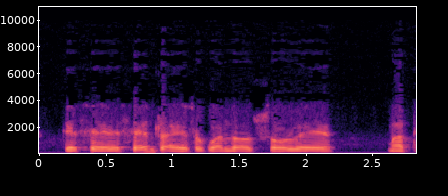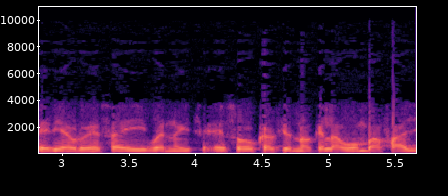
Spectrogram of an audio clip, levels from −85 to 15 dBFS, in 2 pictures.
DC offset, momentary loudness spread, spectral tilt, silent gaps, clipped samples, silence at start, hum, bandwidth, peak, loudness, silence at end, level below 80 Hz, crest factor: 0.4%; 4 LU; -8 dB/octave; none; under 0.1%; 0.2 s; none; 6.8 kHz; -2 dBFS; -17 LUFS; 0 s; -60 dBFS; 16 dB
